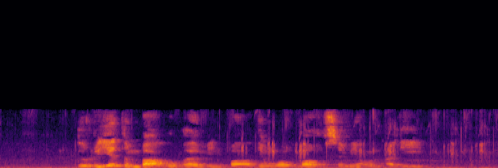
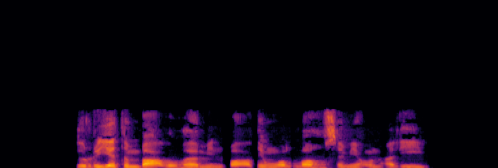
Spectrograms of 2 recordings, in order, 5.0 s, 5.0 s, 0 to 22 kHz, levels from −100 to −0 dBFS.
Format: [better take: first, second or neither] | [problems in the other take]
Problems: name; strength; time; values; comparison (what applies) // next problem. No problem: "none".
second | background sound (Cat); 15 dB below the speech // room echo; dies away in 0.2 s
